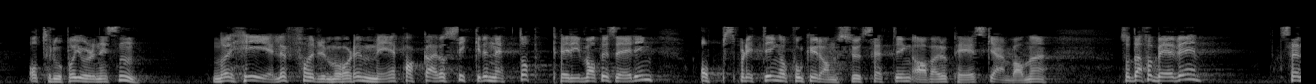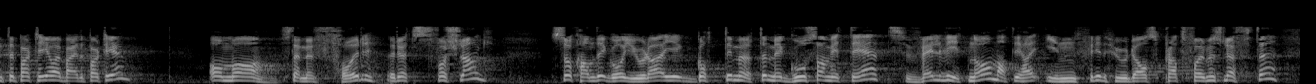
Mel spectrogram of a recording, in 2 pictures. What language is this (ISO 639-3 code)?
nob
